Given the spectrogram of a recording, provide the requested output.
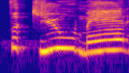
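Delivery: loud, high-pitched curse; angry shout. Acted. Bully fallen in the food, shouting angrily. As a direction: lash out at full volume. Humiliated bully swears at the player.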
